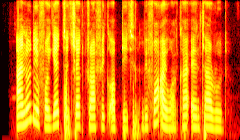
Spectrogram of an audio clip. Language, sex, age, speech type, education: Nigerian Pidgin, female, 30-45, read, tertiary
